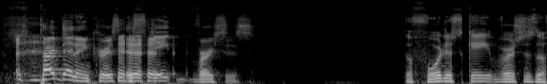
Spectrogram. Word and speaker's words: Verzuz: Escape versus. The Ford Escape versus the Ford Edge. No, Escape is spelled off. XSCAPE. All right, hold on. And then versus is spelled VERZUZ.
